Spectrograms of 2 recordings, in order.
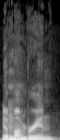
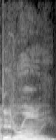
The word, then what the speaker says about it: Deuteronomy: Deumbrean. See, I say it wrong. He still struggles with it. I'm probably saying it wrong. Anyway, Deuteronomy.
